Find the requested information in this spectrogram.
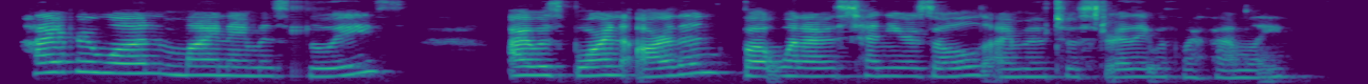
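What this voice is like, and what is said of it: Mixed Irish and Australian accent. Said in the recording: “my accent is kind of neutral. It's not completely Australian, but also not completely Irish.”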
